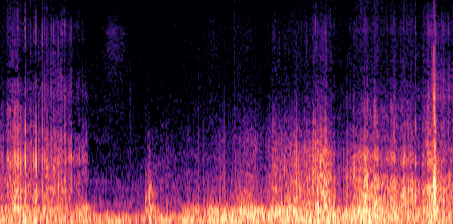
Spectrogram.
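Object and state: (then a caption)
Foam microphone windscreen being scratched. Long acrylic nails scratch a round grey foam windscreen on a microphone. The result is a steady, muffled, low rumbling rustle with a few brief brighter scrapes, the sharpest one just before the end.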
